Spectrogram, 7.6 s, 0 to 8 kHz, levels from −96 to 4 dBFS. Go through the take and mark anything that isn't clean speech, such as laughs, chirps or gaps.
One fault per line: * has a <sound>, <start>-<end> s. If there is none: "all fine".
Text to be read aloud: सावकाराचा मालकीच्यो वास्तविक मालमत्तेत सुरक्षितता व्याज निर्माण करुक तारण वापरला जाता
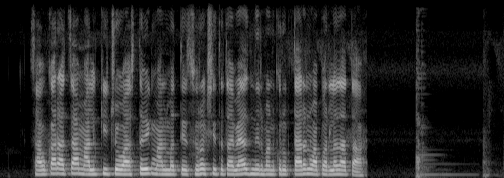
* has a thud, 6.2-7.2 s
